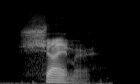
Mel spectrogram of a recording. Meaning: A surname from German
- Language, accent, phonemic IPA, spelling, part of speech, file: English, US, /ˈʃaɪməɹ/, Shimer, proper noun, En-us-Shimer.ogg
